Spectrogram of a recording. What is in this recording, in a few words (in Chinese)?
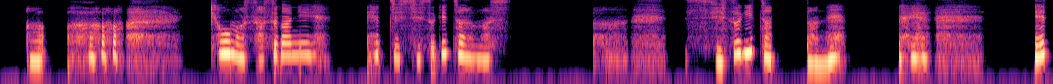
抱着当抱枕睡觉, ASMR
